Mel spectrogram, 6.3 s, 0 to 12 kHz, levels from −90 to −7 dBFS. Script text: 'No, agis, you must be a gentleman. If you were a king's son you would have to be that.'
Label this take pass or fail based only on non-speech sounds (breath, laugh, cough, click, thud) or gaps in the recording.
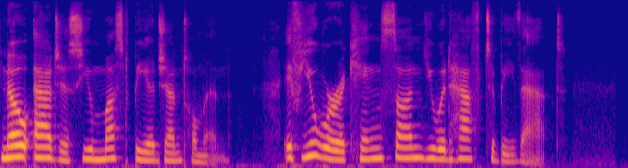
pass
